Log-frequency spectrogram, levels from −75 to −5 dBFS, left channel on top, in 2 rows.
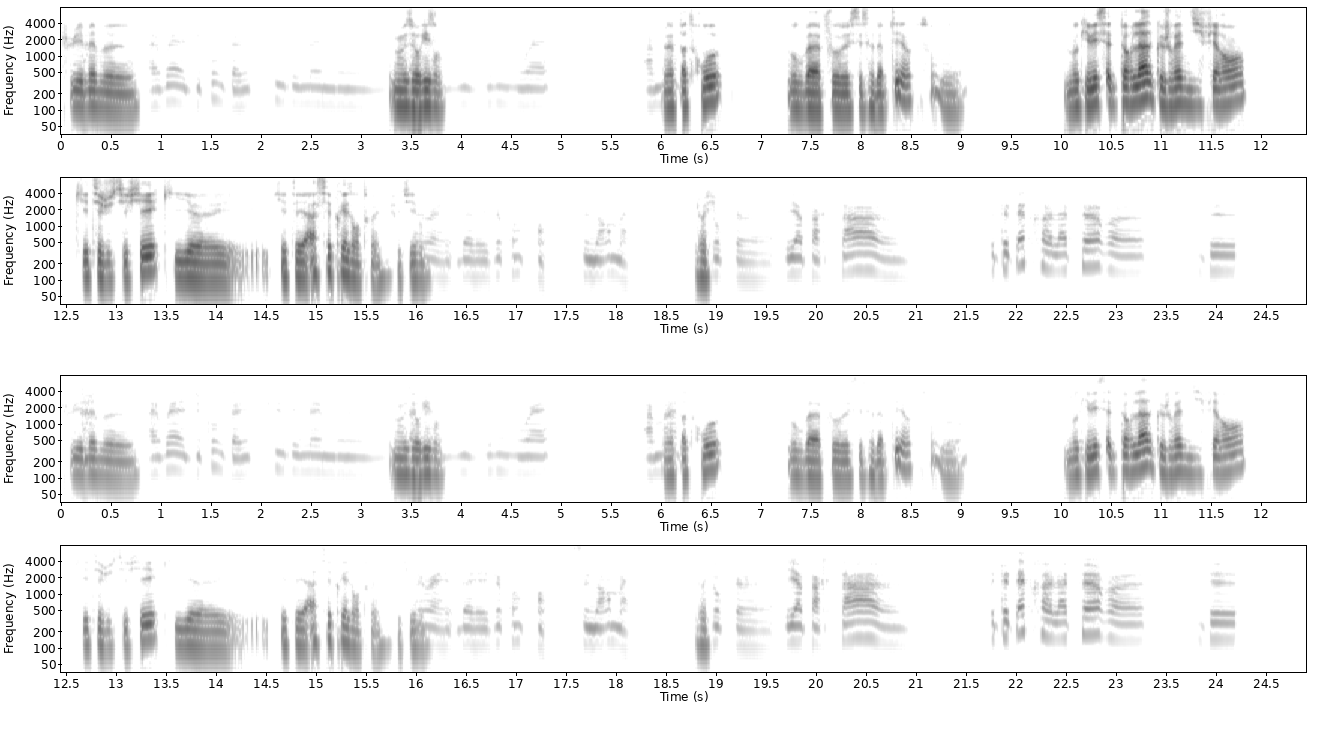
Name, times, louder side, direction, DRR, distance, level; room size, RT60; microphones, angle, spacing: voice 1, 0.1-0.7 3.3-3.8 6.0-6.6 7.3-9.0 10.0-11.8 12.6-14.3 14.6-16.1 18.8-19.0, left 7 dB, 80° left, 0.3 m, -38 dB
voice 2, 0.9-4.9 5.8-6.2 8.8-9.1 10.0-10.3 15.9-18.2 18.9-21.0 21.7-24.2, right 3 dB, 55° right, 3.5 m, -56 dB
open air
head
